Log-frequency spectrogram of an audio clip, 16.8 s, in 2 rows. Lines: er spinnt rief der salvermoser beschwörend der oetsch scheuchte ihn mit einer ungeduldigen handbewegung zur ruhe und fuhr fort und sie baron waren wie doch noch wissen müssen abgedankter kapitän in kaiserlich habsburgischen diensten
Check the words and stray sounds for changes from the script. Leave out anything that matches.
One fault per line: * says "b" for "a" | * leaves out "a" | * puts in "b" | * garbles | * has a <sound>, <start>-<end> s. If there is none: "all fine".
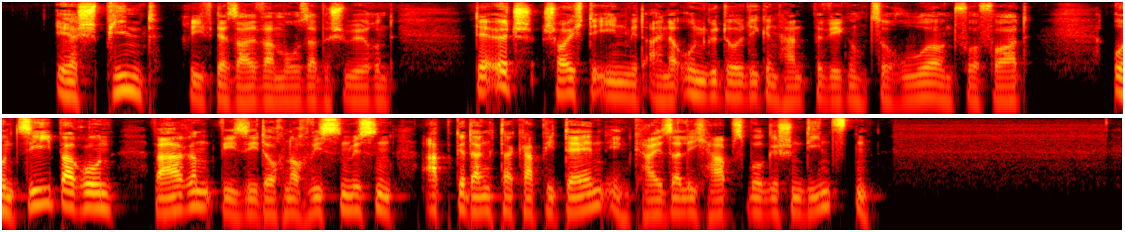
* puts in "sie"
